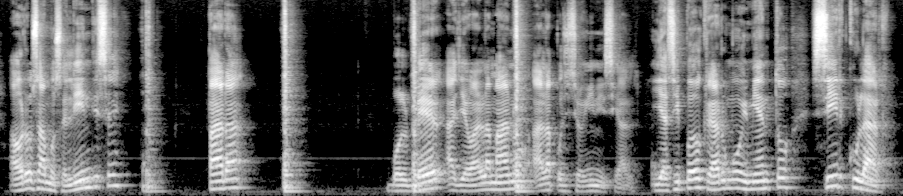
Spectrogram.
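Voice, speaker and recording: A man's voice: mid-range voice, expressive, a little slow. A man gives a classical guitar lesson, patiently explaining and counting beats aloud as he demonstrates. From Costa Rica. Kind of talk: instructional lesson. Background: classical guitar strumming.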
